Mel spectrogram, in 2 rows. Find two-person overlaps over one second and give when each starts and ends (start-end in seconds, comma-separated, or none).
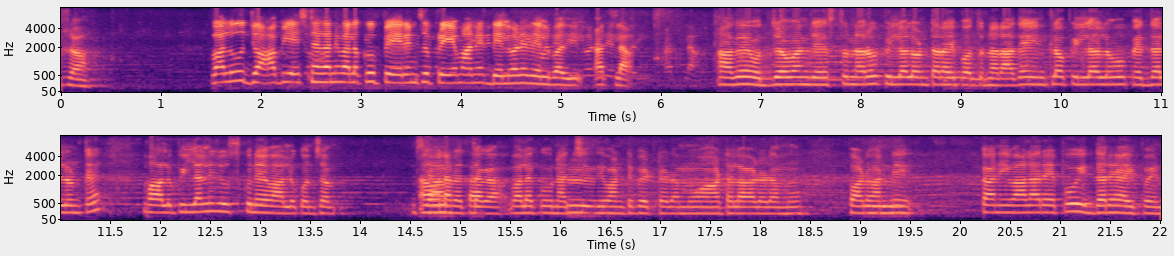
none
